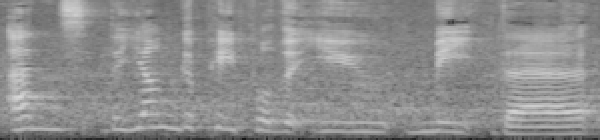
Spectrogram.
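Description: A woman interviewer asking gentle, searching questions, with fillers as she forms them. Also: fairly high pitch, animated, unhurried, background noise.

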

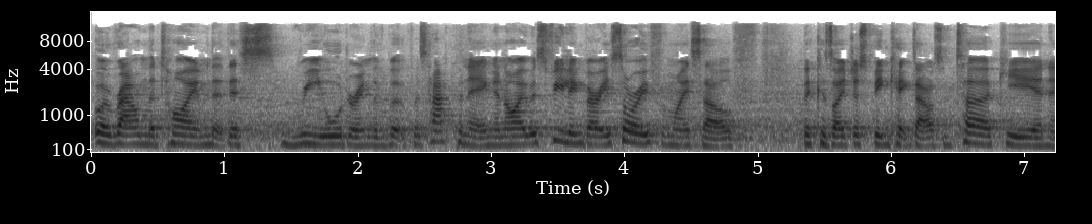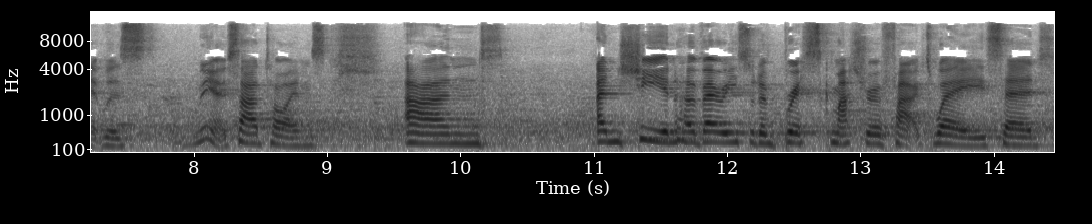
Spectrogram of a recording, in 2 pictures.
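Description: A woman author talks through her answers in an interview, thoughtful and unhurried, often restarting her sentences. Her voice sits at an ordinary middle pitch. A clear steady noise runs behind her throughout. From Cyprus. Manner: thoughtful, with many fillers and restarts. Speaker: author guest.

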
